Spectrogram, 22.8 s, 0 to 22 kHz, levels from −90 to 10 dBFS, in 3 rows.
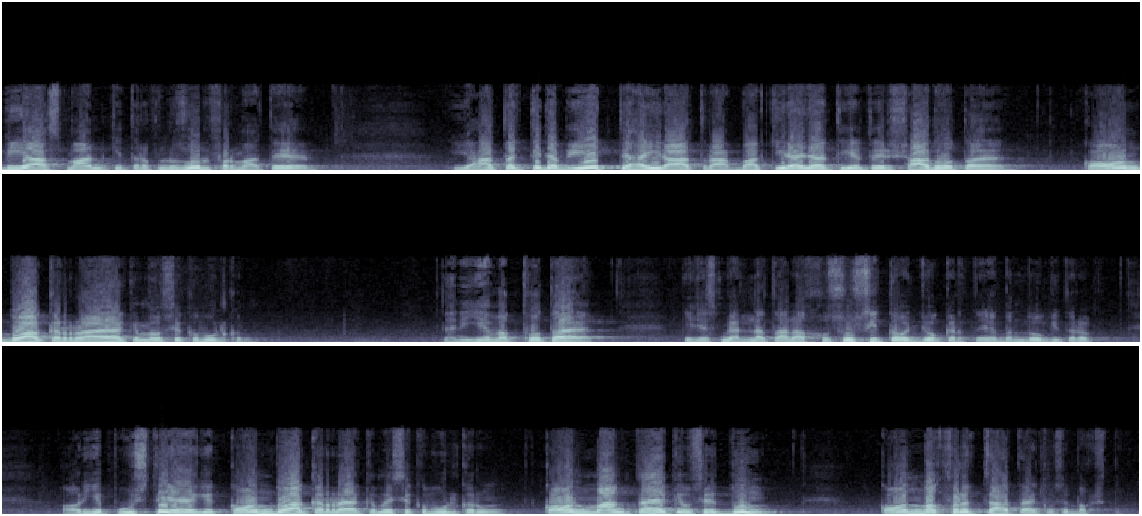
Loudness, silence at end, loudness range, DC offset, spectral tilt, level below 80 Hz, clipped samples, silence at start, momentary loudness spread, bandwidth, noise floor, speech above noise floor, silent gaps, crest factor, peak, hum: -16 LUFS; 0.3 s; 5 LU; under 0.1%; -6.5 dB/octave; -48 dBFS; under 0.1%; 0 s; 12 LU; 11.5 kHz; -47 dBFS; 32 dB; none; 12 dB; -4 dBFS; none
